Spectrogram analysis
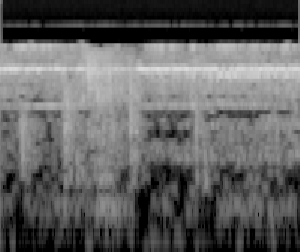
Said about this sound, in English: As I walked in the door, the phone was ringing.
